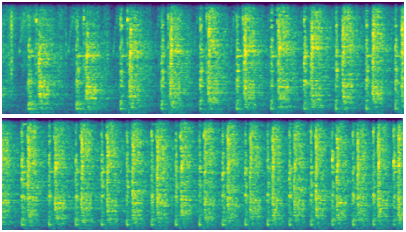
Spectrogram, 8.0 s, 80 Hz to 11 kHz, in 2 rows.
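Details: 1941 Witte CD 12 hp single-cylinder diesel 8000 W generator set, just started after long storage with oil down the intake, still warming up: even thumps about four per second, idling slightly high; owner suspects fuel pumps sucking air.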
